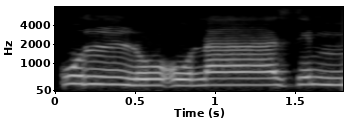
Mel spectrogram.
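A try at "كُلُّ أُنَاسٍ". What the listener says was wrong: Awas kullu, kenapa dipanjangin, emang ada matnya?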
